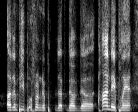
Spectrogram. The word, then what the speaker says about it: Hyundai: It's Hyundai, not Hyande. Is it Hyundai or Hyundai? Hyundai real stuff. What about that Y? So you're saying the Y is silent?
